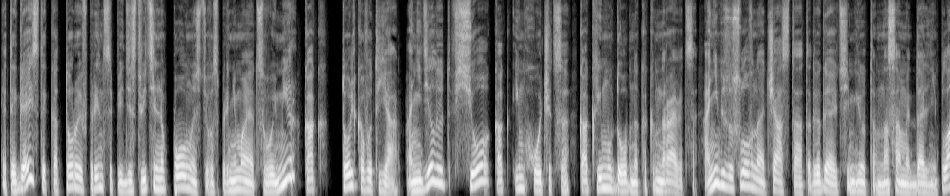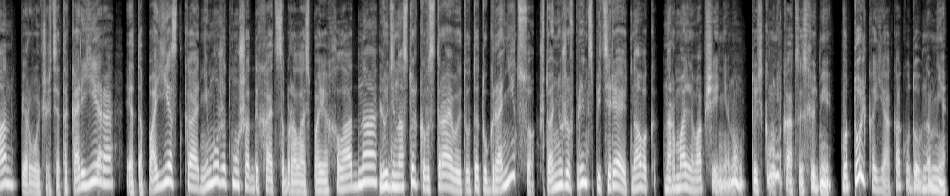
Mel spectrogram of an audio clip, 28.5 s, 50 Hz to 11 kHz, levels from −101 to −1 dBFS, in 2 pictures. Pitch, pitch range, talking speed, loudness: 135 Hz, 115-170 Hz, 160 wpm, -14 LUFS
